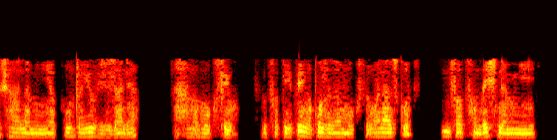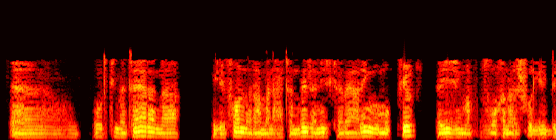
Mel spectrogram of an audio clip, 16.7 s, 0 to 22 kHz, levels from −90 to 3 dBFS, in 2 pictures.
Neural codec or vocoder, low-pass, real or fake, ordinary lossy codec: vocoder, 44.1 kHz, 128 mel bands, Pupu-Vocoder; 19.8 kHz; fake; AAC, 16 kbps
